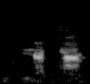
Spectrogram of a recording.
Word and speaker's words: Nata: Right, so continuing the book Atlantis, the Antediluvian World, it says that the name of the hero of the Aztec story, Nata, pronounced with the broad sound of Ah, is not far from the name of Noah or Noé.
